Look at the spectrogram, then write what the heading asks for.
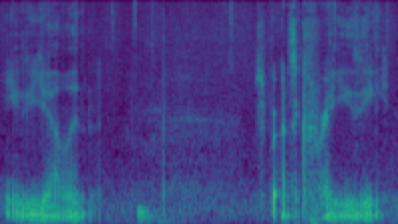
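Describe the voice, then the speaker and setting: A man hosting live ASMR, chatting softly and playfully in a breathy, often whispered voice. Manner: playful, unhurried, talks to his cat. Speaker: livestream ASMR host.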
